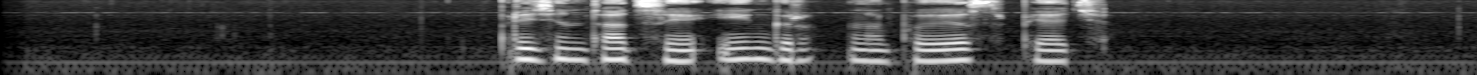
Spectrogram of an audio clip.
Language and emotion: Russian, neutral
